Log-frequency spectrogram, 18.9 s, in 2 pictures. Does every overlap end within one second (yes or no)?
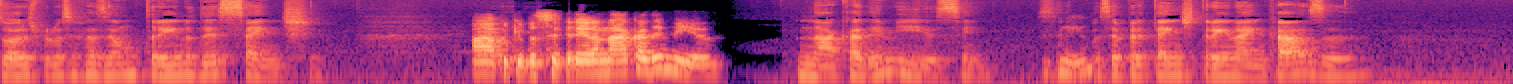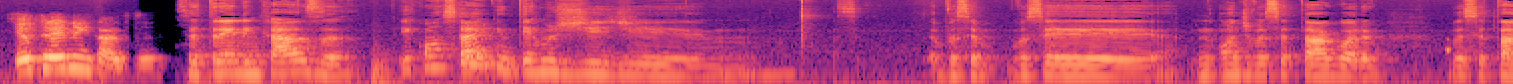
yes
